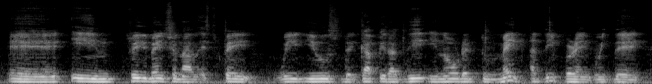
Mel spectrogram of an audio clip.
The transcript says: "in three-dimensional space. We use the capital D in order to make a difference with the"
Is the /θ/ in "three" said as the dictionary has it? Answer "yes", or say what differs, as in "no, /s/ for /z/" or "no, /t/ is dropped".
no, /t/ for /θ/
